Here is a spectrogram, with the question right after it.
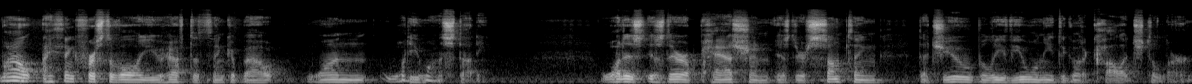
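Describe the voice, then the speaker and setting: A man speaks at a moderate pace with a fairly low pitch and ordinary pitch variation. His loudness swings widely. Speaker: college search consultant. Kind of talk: interview. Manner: calm, quietly confident.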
